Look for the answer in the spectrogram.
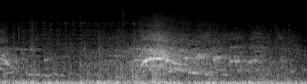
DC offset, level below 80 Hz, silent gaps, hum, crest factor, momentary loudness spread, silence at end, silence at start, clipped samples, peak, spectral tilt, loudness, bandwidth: under 0.1%; -26 dBFS; none; none; 18 dB; 13 LU; 0 s; 0 s; under 0.1%; -2 dBFS; -6.5 dB/octave; -21 LUFS; 12.5 kHz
